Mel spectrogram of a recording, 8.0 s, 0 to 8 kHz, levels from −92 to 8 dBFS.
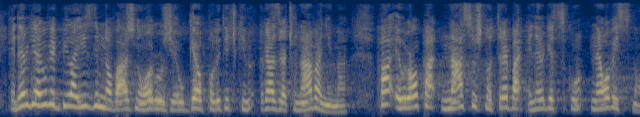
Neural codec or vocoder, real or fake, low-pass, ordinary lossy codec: none; real; 7.2 kHz; AAC, 32 kbps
